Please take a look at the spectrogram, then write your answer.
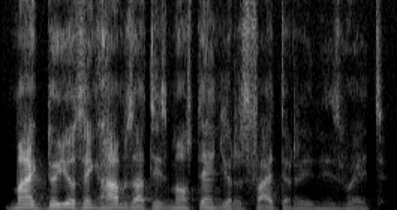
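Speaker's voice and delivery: put-on Russian accent. Host reading viewer's question about Khamzat, Russian accent. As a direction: read it out as a mock Russian. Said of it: "I can do a Russian accent".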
